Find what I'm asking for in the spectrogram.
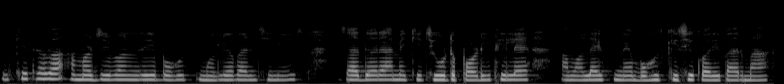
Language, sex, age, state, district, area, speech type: Odia, female, 18-30, Odisha, Kalahandi, rural, spontaneous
